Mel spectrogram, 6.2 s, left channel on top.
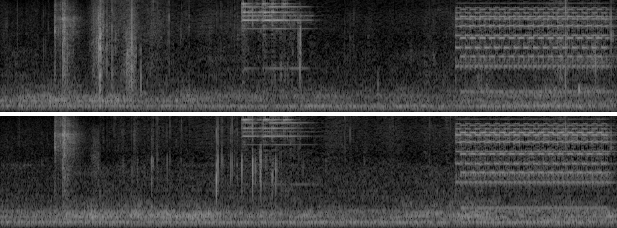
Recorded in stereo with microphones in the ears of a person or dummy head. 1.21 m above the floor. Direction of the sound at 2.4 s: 65° left (ahead or behind).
